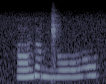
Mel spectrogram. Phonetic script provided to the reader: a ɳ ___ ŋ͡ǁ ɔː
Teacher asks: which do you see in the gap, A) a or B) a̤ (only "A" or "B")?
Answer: A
